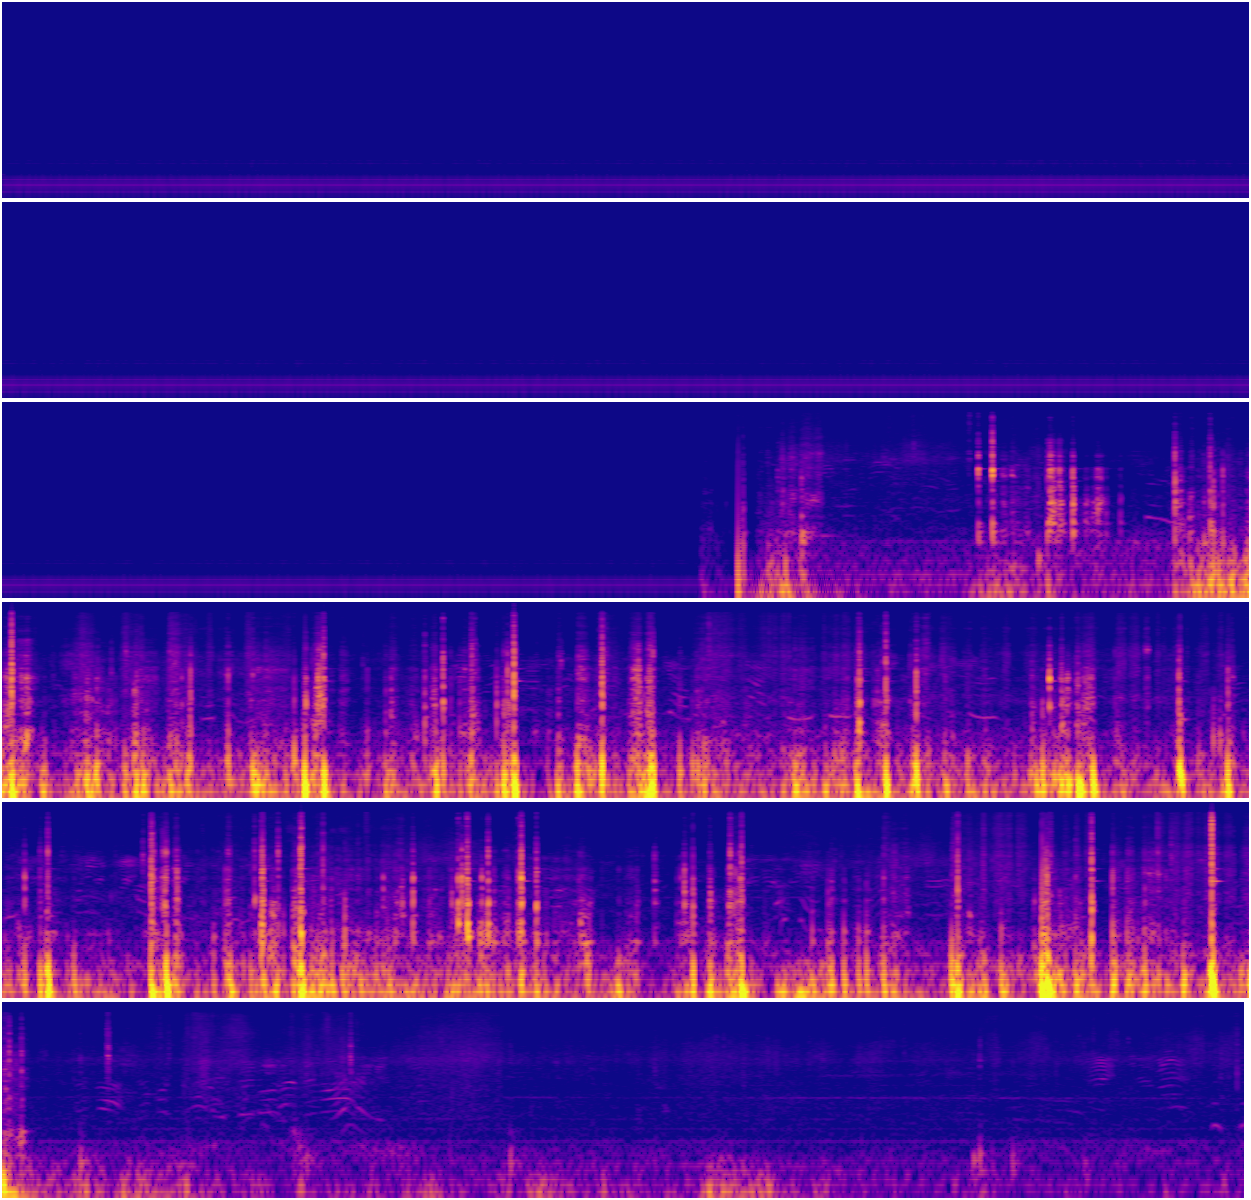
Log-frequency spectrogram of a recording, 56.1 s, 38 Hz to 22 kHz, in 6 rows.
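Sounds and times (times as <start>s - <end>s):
faint distant voices: 24.4s - 56.0s
camera handling knocks and rumbles: 26.0s - 33.3s, 38.5s - 47.0s.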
